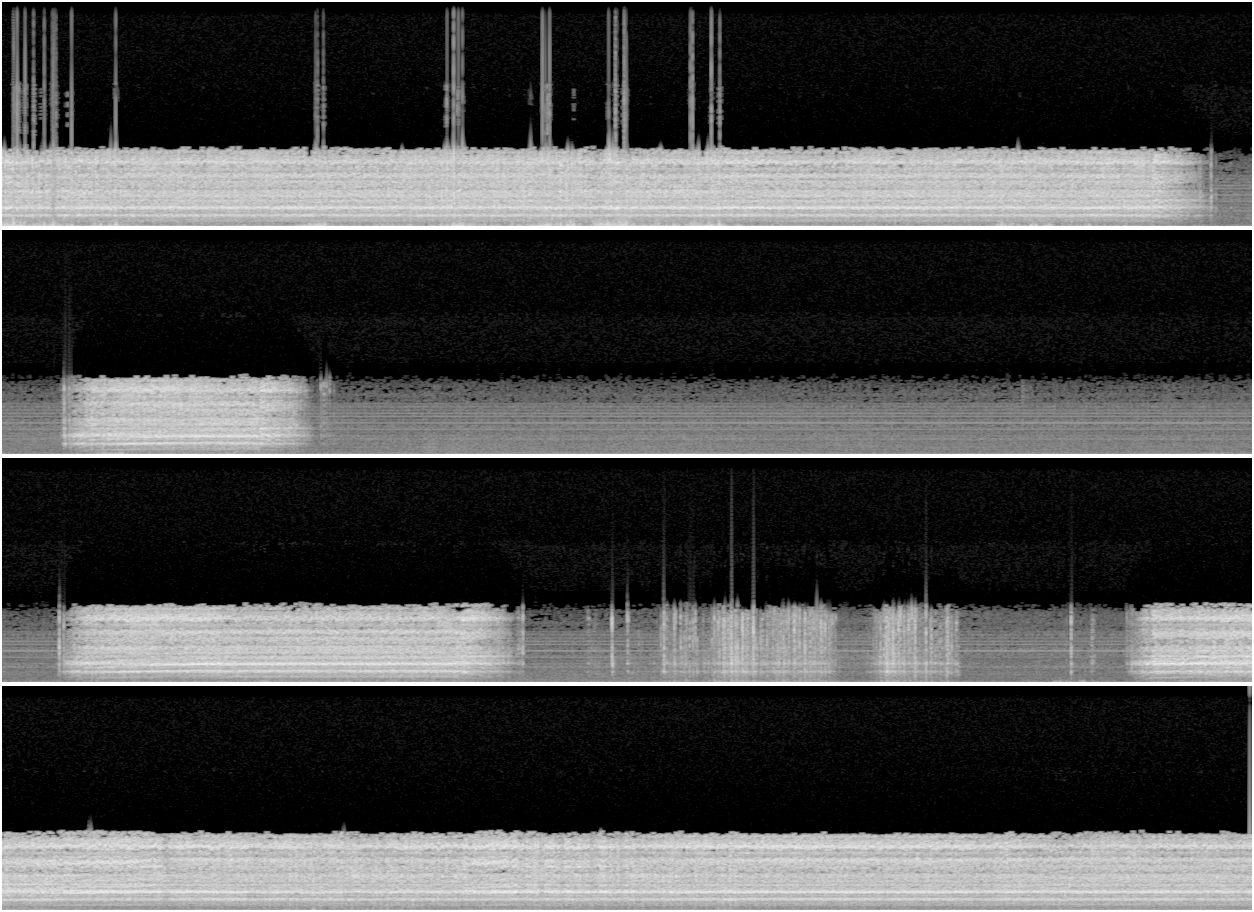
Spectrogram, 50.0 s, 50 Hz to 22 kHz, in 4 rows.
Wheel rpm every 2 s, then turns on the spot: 160, 160, 160, 160, 160, 140, 30, 120, 0, 0, 0, 0, 10, 140, 140, 10, 20, 10, 90, 160, 160, 160, 160, 160, 160.
32-36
